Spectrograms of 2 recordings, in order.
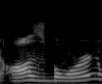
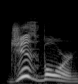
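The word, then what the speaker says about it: Gisborne: papa khari why papakari obviously that's how the locals say it uh in osborne we actually have two motorized units well i guess it's flat down here did i say osborne jizborn jizborn uh sorry uh jizborn uh born people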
